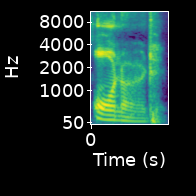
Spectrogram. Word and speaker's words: honored: vô nha I was honored từ đặc biệt ha chữ h này có viết nhưng không Không phát âm đó là t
